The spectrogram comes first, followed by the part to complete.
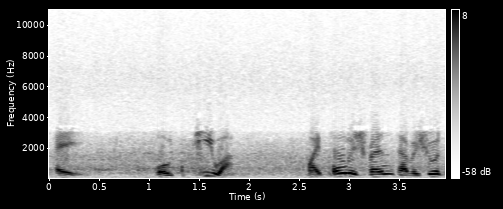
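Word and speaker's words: Wojtyła: name yet V it's WWA the accent is on the T WWA although you spell it w j t i l a WWA my polish friends have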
